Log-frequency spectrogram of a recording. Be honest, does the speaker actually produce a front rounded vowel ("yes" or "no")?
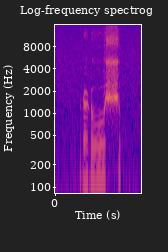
no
